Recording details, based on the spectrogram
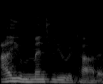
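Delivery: grave, completely earnest, stern official tone. Retelling what the guy checking the speaker asked about a lighter, imitating a most serious voice. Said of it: "in the most serious voice".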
